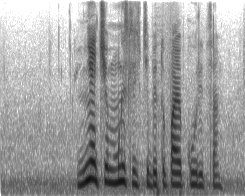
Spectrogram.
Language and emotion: Russian, angry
